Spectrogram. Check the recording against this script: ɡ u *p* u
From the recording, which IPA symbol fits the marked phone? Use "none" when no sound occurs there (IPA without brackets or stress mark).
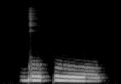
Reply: p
